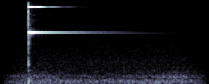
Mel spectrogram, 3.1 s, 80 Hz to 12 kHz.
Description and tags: A single strike of a bike's bell
aip09, bell, ring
